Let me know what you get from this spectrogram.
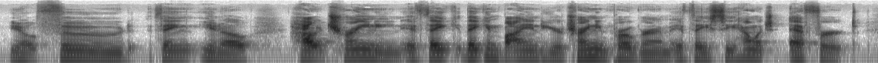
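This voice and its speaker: A man's voice: fairly high pitch, fairly even intonation, brisk, darkish tone. A man hosting a podcast, talking in a rambling, casual way with lots of fillers. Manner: rambling, many fillers and restarts. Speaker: podcast host. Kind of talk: casual chat.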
